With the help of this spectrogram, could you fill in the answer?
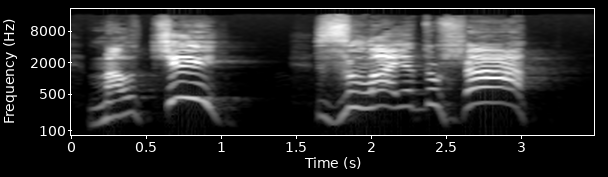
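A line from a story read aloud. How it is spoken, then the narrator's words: Furious shout. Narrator (Russian): яростно крикнул Грушенька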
